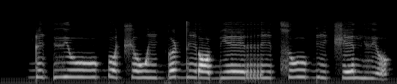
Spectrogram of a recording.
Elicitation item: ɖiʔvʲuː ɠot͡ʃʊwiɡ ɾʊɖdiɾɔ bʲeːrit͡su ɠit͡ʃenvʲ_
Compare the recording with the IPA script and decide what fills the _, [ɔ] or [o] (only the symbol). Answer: o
